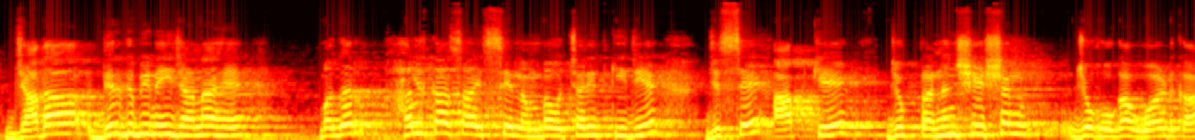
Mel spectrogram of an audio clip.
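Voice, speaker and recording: A man teaching English pronunciation in a slow, patient classroom style, repeating each word several times. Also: high-pitched, echoey room, big-room sound.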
